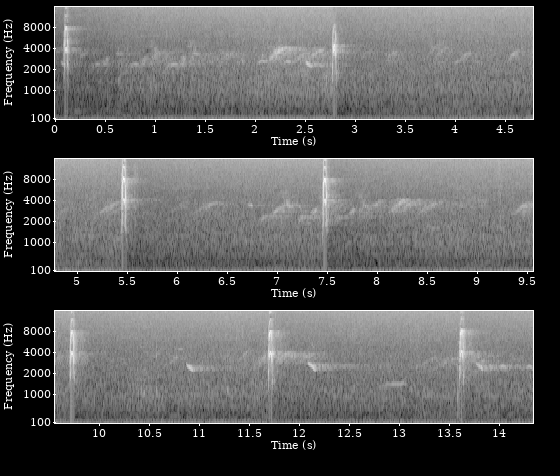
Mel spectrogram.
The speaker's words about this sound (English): Well, I'm excited to profile the downy woodpecker. This is our listening area's smallest species of woodpecker. We have two different vocalizations of the downy woodpecker to share with you, so let's start with the simple call note here.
